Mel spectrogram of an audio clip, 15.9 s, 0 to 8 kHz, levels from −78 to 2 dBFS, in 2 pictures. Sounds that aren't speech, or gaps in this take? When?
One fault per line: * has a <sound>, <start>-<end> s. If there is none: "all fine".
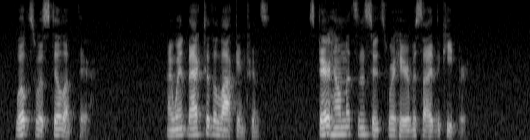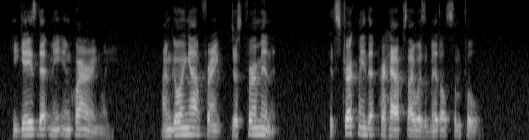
all fine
